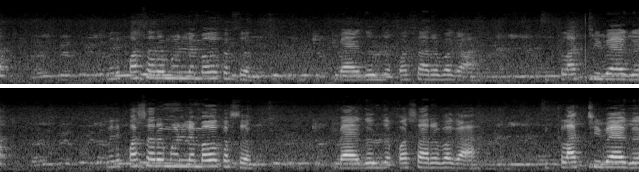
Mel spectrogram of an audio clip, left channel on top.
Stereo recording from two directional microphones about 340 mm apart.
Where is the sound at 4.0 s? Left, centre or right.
Centre.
